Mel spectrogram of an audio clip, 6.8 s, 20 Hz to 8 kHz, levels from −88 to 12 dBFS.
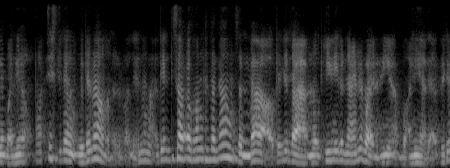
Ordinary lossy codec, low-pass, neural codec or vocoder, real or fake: none; 7.2 kHz; codec, 16 kHz, 1 kbps, FreqCodec, smaller model; fake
